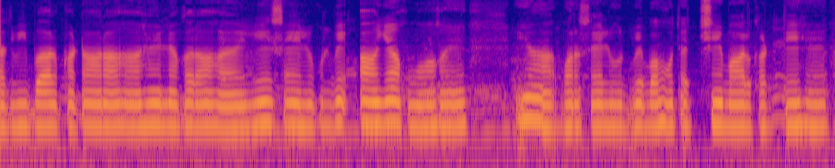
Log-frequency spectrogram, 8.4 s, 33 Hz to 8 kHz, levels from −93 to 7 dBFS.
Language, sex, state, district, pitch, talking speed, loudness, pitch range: Hindi, male, Uttar Pradesh, Jyotiba Phule Nagar, 135 Hz, 165 wpm, -27 LUFS, 130-135 Hz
